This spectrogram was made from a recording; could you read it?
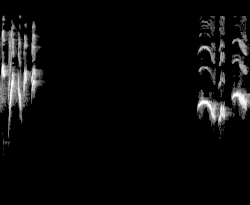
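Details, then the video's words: Oriental magpie-robin ngeplong-style master song for prompting birds to sing: a brief burst of sharp twittering whistles, a long silent gap, then a few clear slurred whistles. "MASTER DASAR KACER NGEPLONG MEMANCING KACER AGAR CEPAT BUNYI GACOR Birds Song Kacer"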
